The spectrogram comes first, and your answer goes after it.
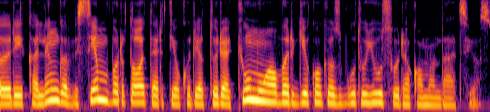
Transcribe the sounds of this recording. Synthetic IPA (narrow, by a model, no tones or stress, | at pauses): ɾʲɛɪkɐlʲɪŋɡɐʋʲɪsʲiɛmʋɐrt̪oːt̪ʲɪɐɾrt̪ʲiɛkʊɾʲiɛt̪ʊɾʲɪɐkʲuːnuɔʋɐɾʲɡʲɪkoːkʲoːsbuːt̪uːjuːsuːɾʲɛkoːmʲɛnd̪ɑːtsʲɪjoːs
